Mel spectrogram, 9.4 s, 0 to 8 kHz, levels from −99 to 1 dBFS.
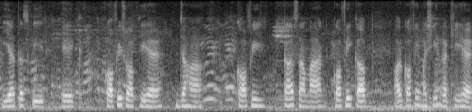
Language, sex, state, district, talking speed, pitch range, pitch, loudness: Hindi, male, Uttar Pradesh, Jalaun, 115 wpm, 145-170 Hz, 155 Hz, -18 LUFS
